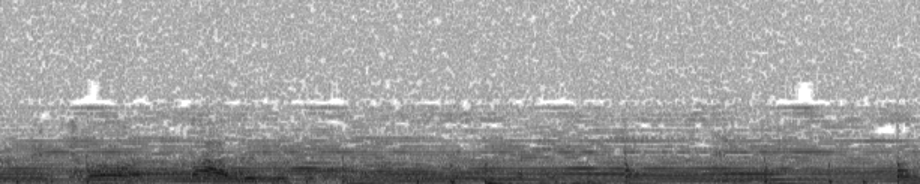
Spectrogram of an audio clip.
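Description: Hindustani classical khayal in Raga Yaman Kalyan: a male voice sings a short gliding phrase in the first second and a half, then rests while a steady drone accompaniment and occasional tabla strokes carry on.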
